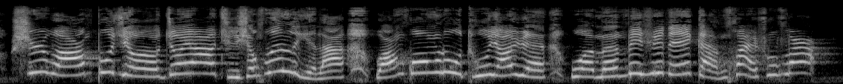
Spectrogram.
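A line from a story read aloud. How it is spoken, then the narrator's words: Loud. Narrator (Chinese): 一只鸽子 大声地说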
